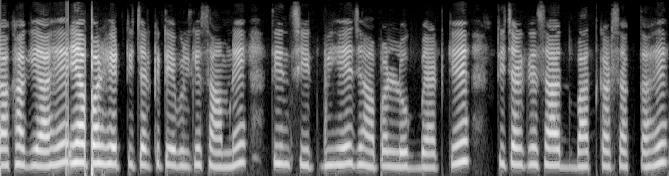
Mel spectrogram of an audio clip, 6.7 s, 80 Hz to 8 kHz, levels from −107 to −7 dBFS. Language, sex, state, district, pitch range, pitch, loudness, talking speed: Hindi, female, Bihar, Samastipur, 250-290 Hz, 275 Hz, -21 LUFS, 240 wpm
